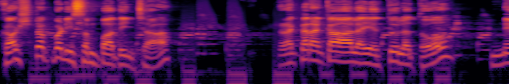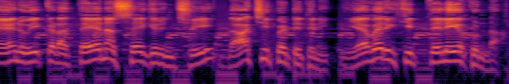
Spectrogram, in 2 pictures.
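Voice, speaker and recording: A man voicing a self-satisfied, hard-working bear in a children's animated fable, musing aloud in drawn-out phrases. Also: a little high, soft background music. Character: hard-working bear proud of his honey hoard. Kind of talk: animated children's story acting.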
